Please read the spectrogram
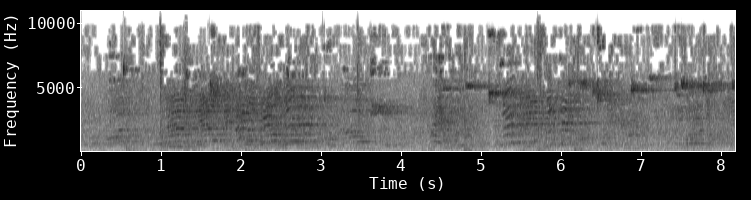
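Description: Live basketball game sound on a hardwood court: the ball bouncing as it is dribbled, with players and spectators calling out.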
